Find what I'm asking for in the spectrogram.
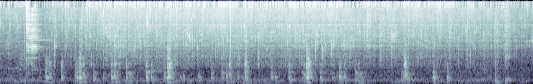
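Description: Curry leaves crackle and sizzle in hot oil as a tempering for a spicy brinjal-tomato chutney, giving a steady close fry with repeated sharp pops and spoon stirring clinks throughout.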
